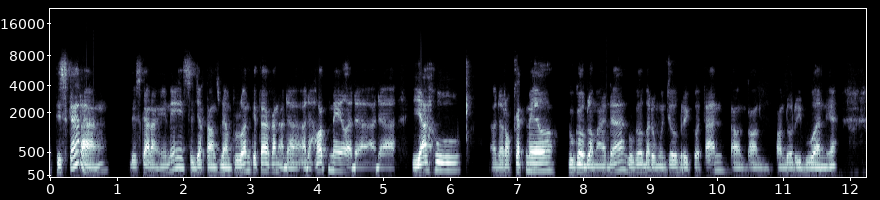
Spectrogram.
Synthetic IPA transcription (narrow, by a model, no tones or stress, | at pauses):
d̥isə̥kaɾaŋ | disə̥kaɾaŋinisəd͡ʒak̚t̪aʊnsəmbilanpuluankit̪akanadaa̰daɦɔt̪̚mɛladaːda | jahu | adaɾokɛt̪̚mɪlɡuɡəlbəlomadaɡuɡəlbaɾumuɲt͡ʃʊlbəɾikut̪ant̪a̰ʊnt̪aʊnt̪aʊnduaɾibuanja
